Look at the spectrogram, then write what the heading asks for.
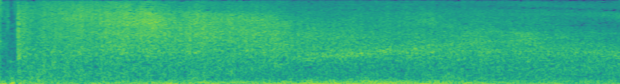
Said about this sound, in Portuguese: Eu vou apertar o botão senhor, vermelho. não!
